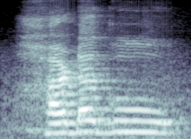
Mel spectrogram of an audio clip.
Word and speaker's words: ಹಡಗು: ಹೇಳಲ್ಲ ಅವಳು ಅಂತ ಹೇಳಬೇಕು ಹಾಗೆ ಹಡಗು ಅಂತ ಹೇಳಬೇಕು ಅಡಗು ಬೇರೆ ಬೇರೆ ಅರ್ಥ ಕೊಡುತ್ತೆ ಅಲ್ವಾ ಅದಕ್ಕೆ ಈ ಅಕ್ಷರ ಅಕ್ಷರಗಳನ್ನು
